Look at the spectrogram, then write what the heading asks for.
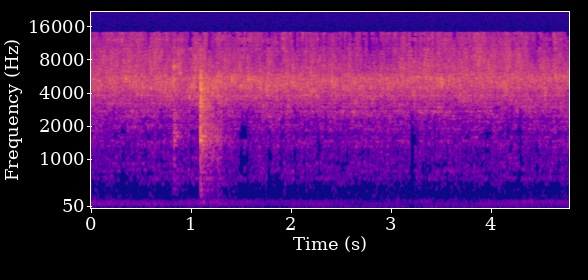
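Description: Onion, garlic and ginger pastes frying in butter in an aluminium kadai: a steady, gentle sizzle, with one sharp tap about a second in.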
